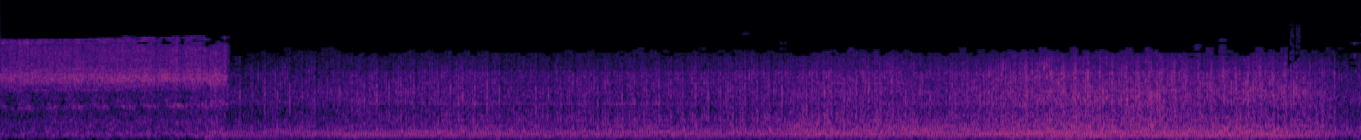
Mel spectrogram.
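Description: A helicopter's engine and rotor running steadily and slowly growing louder. A different noise cuts off about two seconds in.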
